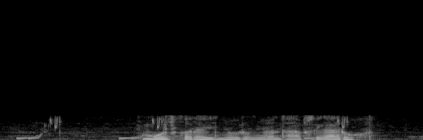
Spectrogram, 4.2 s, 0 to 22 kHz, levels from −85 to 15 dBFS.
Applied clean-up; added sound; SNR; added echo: none; Gurgling; 14 dB; none.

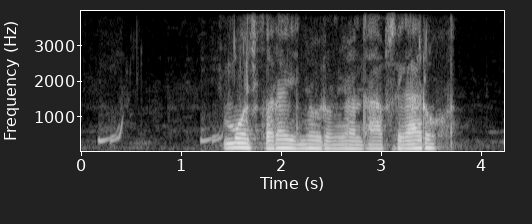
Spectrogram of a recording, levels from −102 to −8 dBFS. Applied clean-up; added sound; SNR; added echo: neural separator model SepFormer DNS4.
